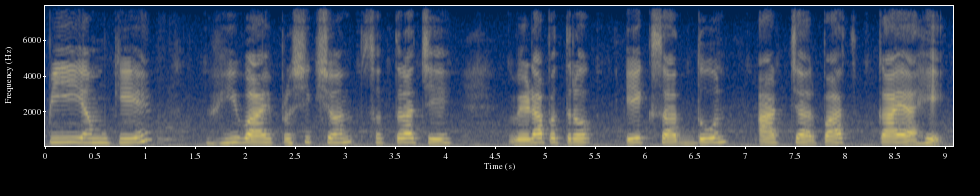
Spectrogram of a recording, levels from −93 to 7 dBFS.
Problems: none marked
